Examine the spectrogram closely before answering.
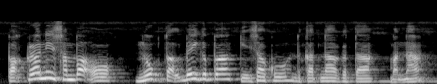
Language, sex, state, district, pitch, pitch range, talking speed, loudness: Garo, male, Meghalaya, West Garo Hills, 170 Hz, 150-230 Hz, 110 wpm, -14 LUFS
